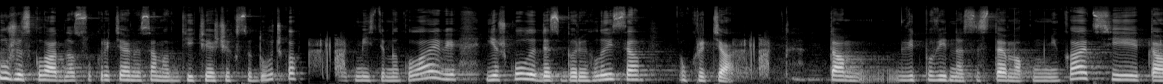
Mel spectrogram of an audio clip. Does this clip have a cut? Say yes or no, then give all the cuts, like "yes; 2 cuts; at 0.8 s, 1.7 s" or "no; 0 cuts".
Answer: yes; 1 cut; at 3.4 s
